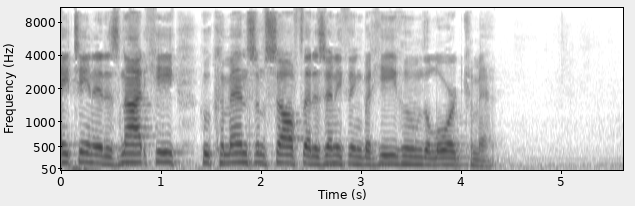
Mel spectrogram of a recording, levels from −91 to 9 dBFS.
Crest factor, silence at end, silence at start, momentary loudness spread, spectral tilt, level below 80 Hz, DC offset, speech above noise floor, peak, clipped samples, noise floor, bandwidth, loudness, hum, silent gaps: 20 dB; 1.3 s; 0 s; 10 LU; -4 dB/octave; -54 dBFS; under 0.1%; 33 dB; -8 dBFS; under 0.1%; -60 dBFS; 11 kHz; -27 LUFS; none; none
